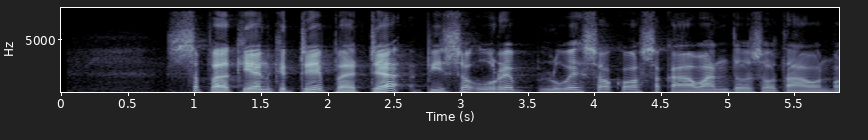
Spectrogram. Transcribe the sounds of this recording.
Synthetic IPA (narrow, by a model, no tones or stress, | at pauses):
səb̥ä̤ɡ̥i̤janɡ̥ə̤ɖ̥e̤b̥a̤ɖ̥a̤ʔb̥i̤sɔʔuɾɪp̚luwɪhsɔkɔsəkawand̪o̤sɔt̪aʊn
